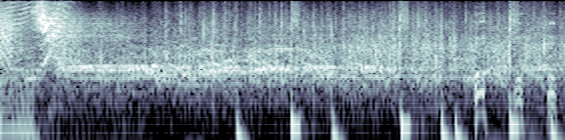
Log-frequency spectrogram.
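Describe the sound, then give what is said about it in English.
A crowd at a Christmas show at the Burning Spear cheers and whoops loudly, with scattered clapping, steady shouting and a few rising yells cutting through the roar of voices. “All right, you people get ready to cheer for the Christmas show at the Burning Spear.”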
